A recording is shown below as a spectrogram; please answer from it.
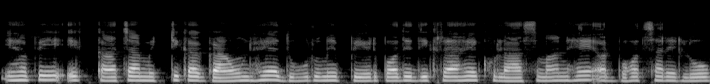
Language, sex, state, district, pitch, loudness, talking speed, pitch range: Hindi, female, Bihar, Gaya, 180 Hz, -18 LUFS, 185 wpm, 170-190 Hz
